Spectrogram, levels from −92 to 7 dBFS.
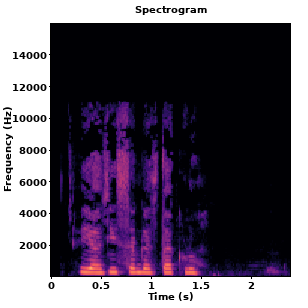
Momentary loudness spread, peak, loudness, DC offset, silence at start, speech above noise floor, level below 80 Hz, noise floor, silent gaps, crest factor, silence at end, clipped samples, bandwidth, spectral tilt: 7 LU; -10 dBFS; -27 LUFS; under 0.1%; 0.3 s; 45 dB; -80 dBFS; -70 dBFS; none; 18 dB; 0.95 s; under 0.1%; 11 kHz; -4 dB/octave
